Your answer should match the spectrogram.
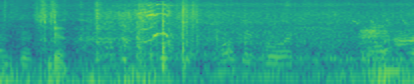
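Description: Low, steady engine rumble of a game-drive vehicle running, with brief voices over it.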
